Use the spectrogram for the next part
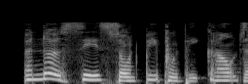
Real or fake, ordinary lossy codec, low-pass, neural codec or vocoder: fake; MP3, 32 kbps; 7.2 kHz; codec, 24 kHz, 0.9 kbps, WavTokenizer, small release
